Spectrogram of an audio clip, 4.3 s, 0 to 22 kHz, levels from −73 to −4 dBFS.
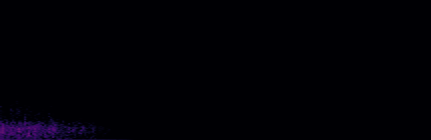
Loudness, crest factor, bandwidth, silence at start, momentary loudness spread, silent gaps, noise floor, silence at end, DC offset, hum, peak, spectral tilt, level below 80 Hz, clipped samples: -52 LUFS; 24 dB; over 20 kHz; 0 s; 15 LU; none; -81 dBFS; 0 s; under 0.1%; 50 Hz at -95 dBFS; -34 dBFS; -2 dB/octave; -82 dBFS; under 0.1%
